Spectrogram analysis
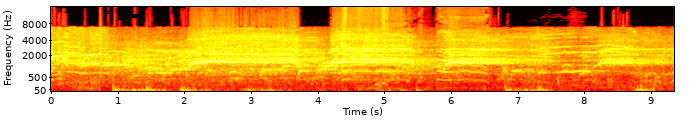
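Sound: little girl screaming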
